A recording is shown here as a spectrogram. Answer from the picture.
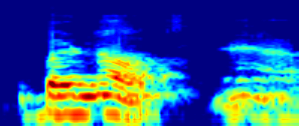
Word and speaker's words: Burnout: síndrome de Burnout né Burnout a pronúncia é inglês Então essa síndrome ela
